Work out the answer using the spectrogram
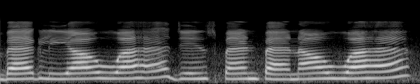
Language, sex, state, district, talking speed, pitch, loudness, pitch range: Hindi, female, Punjab, Fazilka, 130 wpm, 265 Hz, -15 LUFS, 255-280 Hz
